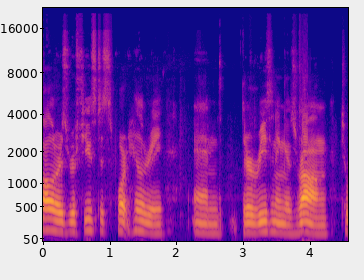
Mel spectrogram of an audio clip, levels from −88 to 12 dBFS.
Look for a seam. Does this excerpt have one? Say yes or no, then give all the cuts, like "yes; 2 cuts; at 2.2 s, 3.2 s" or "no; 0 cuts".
no; 0 cuts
